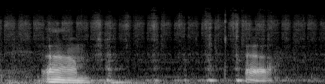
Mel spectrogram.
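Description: A knife blade being hand sanded, working along the plunge lines to remove belt-finish scratches; two louder squeaky rasping strokes stand out close up, with quieter rubbing between them.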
